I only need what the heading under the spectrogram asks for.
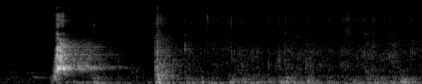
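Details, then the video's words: Bossy Corgi confronting a Swiffer indoors: one sharp, loud bark opens, followed by a second softer bark about a second later, then low rumbling household noise. "Corgi vs Swiffer"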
